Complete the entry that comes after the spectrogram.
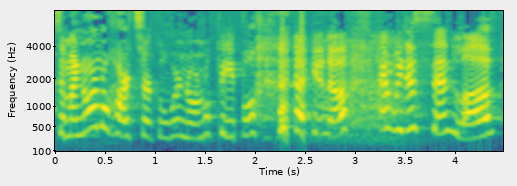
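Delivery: high, loud and laughing through the words; amused, laughing. Real, not acted. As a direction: joke with the audience and break into laughter. Joking contrast, laughing as she talks.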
